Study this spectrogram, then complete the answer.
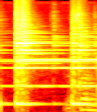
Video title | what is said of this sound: Les quatre sonnailles provençales | déjà beaucoup plus sombre qui va calmer le troupeau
